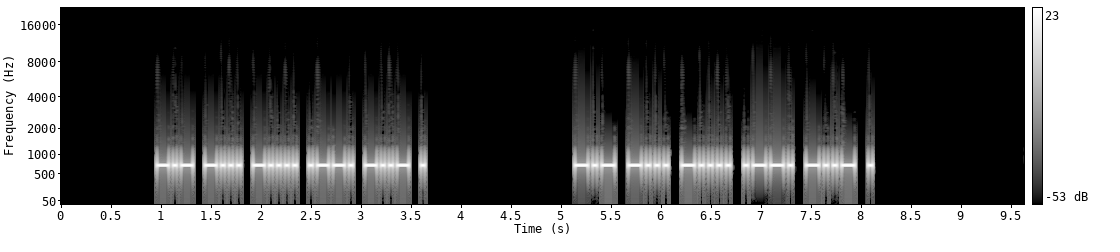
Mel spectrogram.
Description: Morse code, heard as a keyed tone, about 29 wpm, 700 Hz. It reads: KB6PXE KB6PXE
